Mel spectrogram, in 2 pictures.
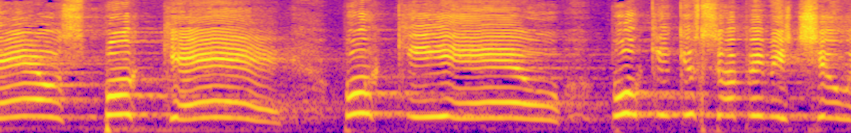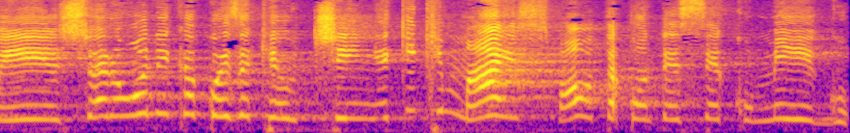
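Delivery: high, loud, desperate lamenting cry.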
